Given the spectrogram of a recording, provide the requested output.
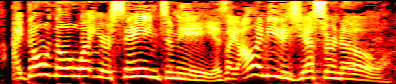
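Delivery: high, loud imitation of a baffled child; exasperated little kid. Dad imitating foster son wanting a yes or no, exasperated. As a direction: plead like a fed-up five-year-old. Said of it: "he just looks at me and he goes".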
